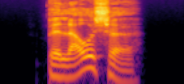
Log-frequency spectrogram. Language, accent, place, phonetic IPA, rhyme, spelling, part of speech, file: German, Germany, Berlin, [bəˈlaʊ̯ʃə], -aʊ̯ʃə, belausche, verb, De-belausche.ogg
- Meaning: inflection of belauschen: 1. first-person singular present 2. first/third-person singular subjunctive I 3. singular imperative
